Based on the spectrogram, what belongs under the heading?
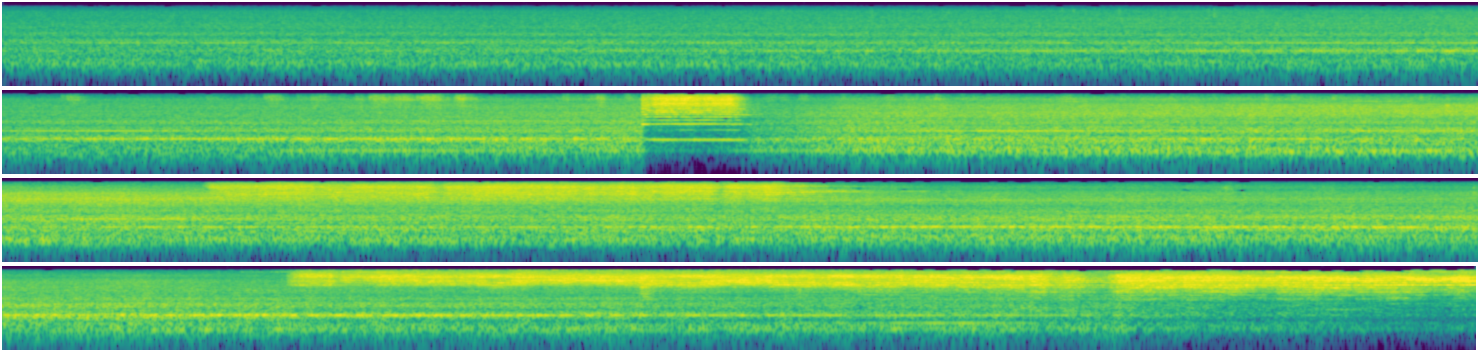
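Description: Passenger train pulling into a station at low speed. The locomotive and coaches roll past with a steady rumble and whine that grows louder as they come close. A high squeal from the wheels sets in for stretches in the second half as the train slows, and the sound drops out briefly about ten seconds in.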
